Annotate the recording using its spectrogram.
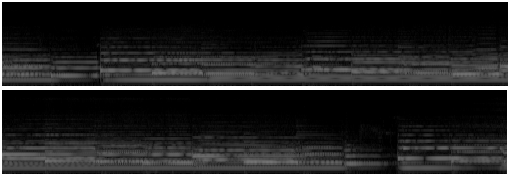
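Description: A jazz wind section of flute, trumpets, trombone and saxophone plays slow, sustained chords that shift every second or so over a steady held low note, a pedal point. The low note breaks off briefly about a second in and again just before the end.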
